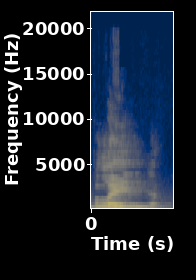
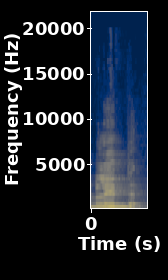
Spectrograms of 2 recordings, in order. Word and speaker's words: blade: knife is blade listen I say blade blade blade a sound blade not blid I say blade repeat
